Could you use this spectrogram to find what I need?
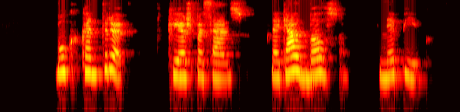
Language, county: Lithuanian, Kaunas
